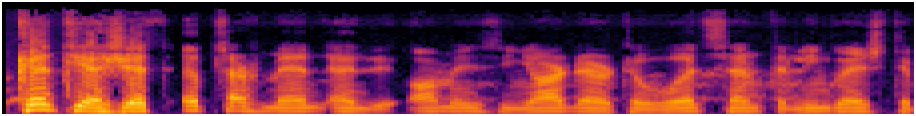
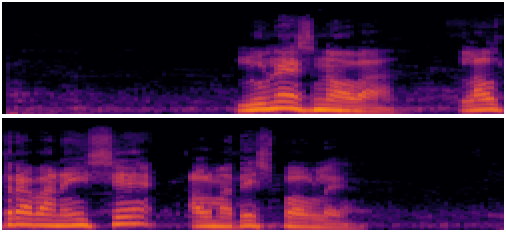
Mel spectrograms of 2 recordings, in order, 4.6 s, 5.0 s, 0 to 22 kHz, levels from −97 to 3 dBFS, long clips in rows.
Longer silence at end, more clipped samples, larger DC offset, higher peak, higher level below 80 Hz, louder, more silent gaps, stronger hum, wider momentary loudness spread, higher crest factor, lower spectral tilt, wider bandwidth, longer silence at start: second, 0 s vs 0.7 s; neither; neither; first, 0 dBFS vs -18 dBFS; first, -50 dBFS vs -70 dBFS; first, -18 LUFS vs -33 LUFS; neither; neither; about the same, 13 LU vs 15 LU; about the same, 18 dB vs 16 dB; second, -5.5 dB/octave vs -7 dB/octave; first, 16 kHz vs 12.5 kHz; about the same, 0.05 s vs 0.05 s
